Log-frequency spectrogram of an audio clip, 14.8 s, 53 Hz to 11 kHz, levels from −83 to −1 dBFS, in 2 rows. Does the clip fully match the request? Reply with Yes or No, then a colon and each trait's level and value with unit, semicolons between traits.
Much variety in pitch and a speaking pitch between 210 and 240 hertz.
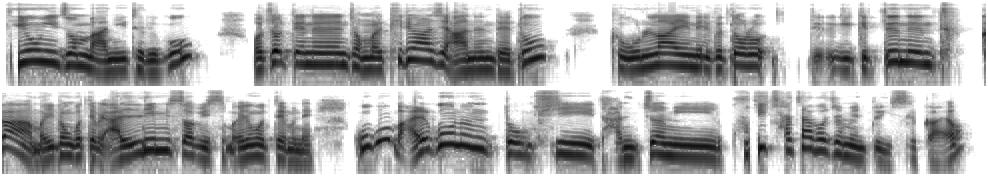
No: wide, 7.7 semitones; high, 200 Hz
